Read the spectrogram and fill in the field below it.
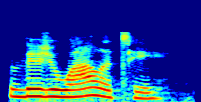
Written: visuality

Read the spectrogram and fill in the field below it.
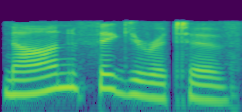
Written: nonfigurative

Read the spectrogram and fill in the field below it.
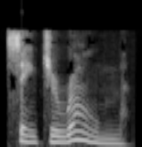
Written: St Jerome

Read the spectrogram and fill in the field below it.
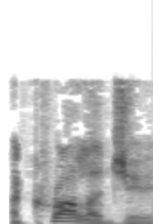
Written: acrologically

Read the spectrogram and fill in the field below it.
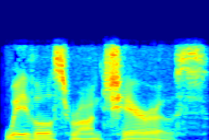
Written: huevos rancheros

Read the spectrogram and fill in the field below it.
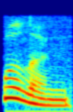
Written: woollen

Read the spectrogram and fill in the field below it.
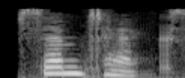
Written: Semtex

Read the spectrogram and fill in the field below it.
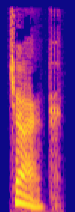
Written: chark

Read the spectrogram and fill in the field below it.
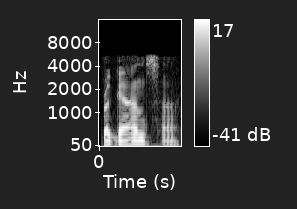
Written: Braganca

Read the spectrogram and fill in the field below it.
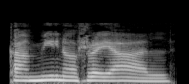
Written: camino real

